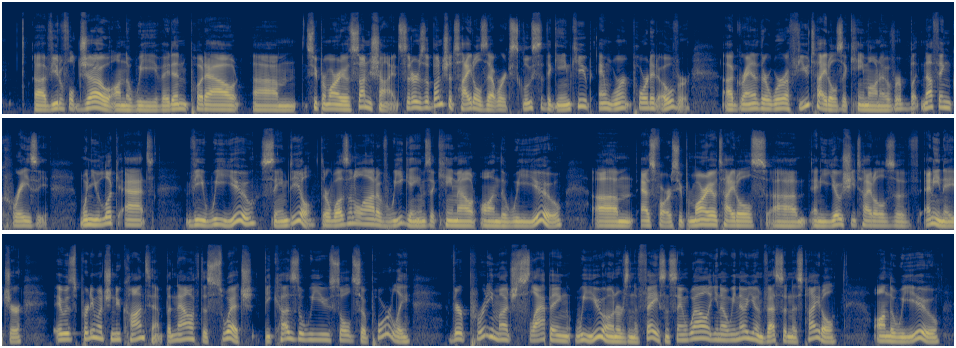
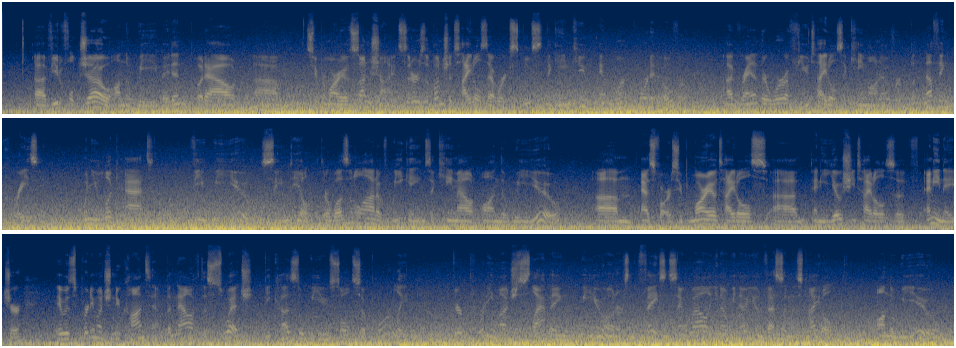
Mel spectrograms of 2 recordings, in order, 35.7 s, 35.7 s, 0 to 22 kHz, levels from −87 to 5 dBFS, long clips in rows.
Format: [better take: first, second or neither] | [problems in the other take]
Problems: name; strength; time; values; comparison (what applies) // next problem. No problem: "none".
first | low rumble; loud; throughout; 2 dB below the speech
